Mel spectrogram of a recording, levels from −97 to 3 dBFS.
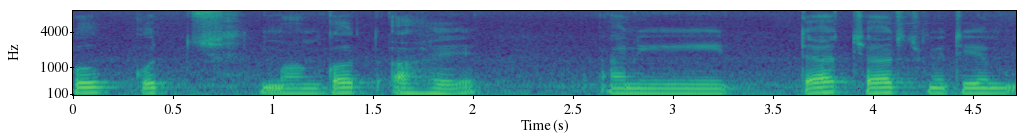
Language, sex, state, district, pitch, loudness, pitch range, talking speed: Marathi, male, Maharashtra, Aurangabad, 130 Hz, -28 LUFS, 125-140 Hz, 100 wpm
